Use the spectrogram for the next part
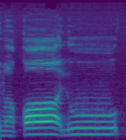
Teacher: قاف علی زبر قا تھوڑا سا لمبا اور قاف کو موٹا کر کے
